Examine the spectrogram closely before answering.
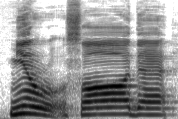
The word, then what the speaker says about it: مِرْصَادًا: Канат мирсада. Здесь у нас исключение из правил, и поэтому ра здесь читается твердо.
